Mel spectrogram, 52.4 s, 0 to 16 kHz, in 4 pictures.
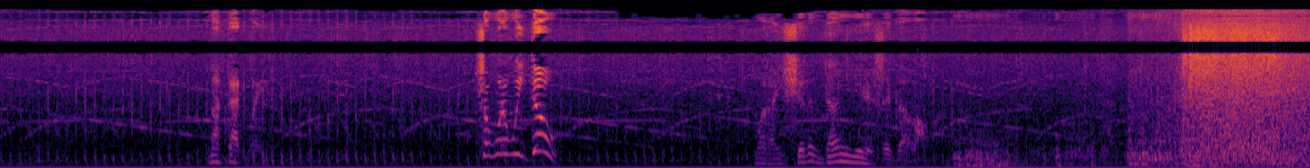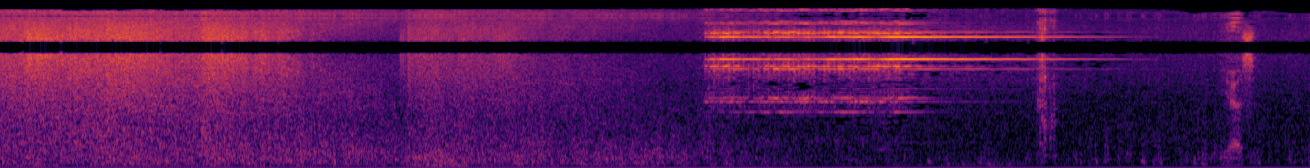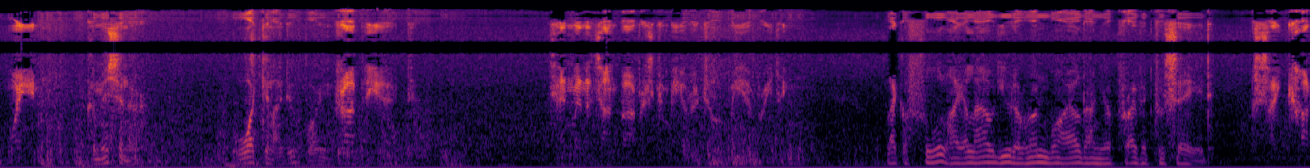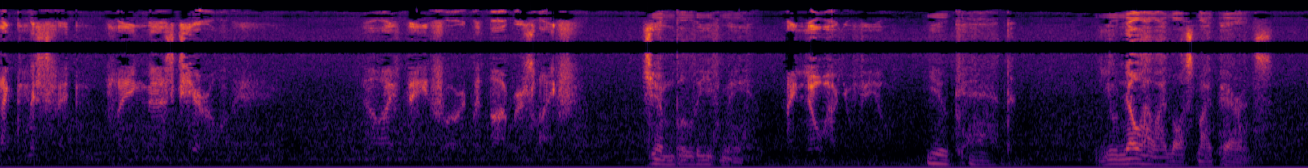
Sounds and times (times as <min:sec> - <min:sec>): Outside, urban or manmade: 0:00.0 - 0:52.3
Speech: 0:02.1 - 0:02.7, 0:04.8 - 0:05.6, 0:07.5 - 0:09.4, 0:26.3 - 0:27.7, 0:28.5 - 0:30.4, 0:31.7 - 0:34.2, 0:35.1 - 0:41.8, 0:42.9 - 0:45.1, 0:45.7 - 0:49.5, 0:50.3 - 0:52.0.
